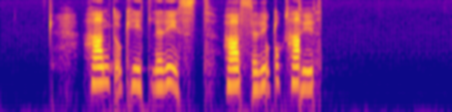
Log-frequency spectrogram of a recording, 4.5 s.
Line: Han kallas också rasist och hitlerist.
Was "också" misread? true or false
true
